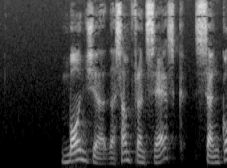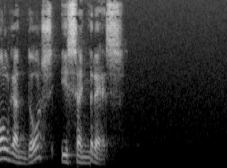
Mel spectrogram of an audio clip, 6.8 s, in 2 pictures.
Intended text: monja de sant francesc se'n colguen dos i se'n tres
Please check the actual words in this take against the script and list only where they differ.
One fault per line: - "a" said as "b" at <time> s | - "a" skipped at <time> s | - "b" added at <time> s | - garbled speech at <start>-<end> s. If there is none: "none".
none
